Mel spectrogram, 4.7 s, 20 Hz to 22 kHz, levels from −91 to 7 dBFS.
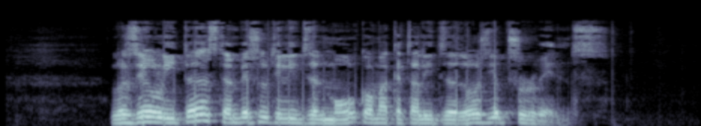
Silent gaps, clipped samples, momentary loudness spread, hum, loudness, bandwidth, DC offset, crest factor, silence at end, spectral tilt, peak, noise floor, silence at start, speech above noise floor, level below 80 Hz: none; under 0.1%; 13 LU; none; -17 LUFS; 11.5 kHz; under 0.1%; 16 dB; 0.65 s; -5 dB/octave; -2 dBFS; -71 dBFS; 0.75 s; 55 dB; -52 dBFS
